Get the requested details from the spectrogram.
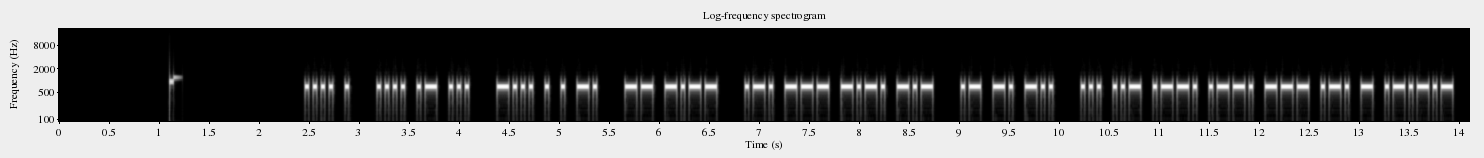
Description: Morse code, heard as a keyed tone, about 30 wpm, 700 Hz. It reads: HE HAS BEEN MY ROCK AND SUPPORT.
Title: Sentences from Top 1000 Words - Review Part 5 - 30wpm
